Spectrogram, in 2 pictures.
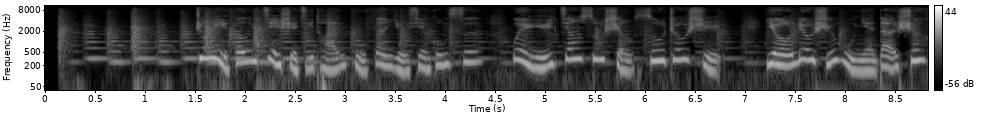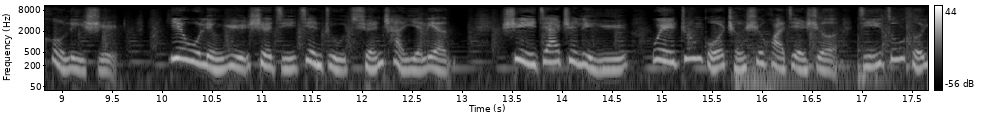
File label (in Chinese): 女 专题 企业宣传片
